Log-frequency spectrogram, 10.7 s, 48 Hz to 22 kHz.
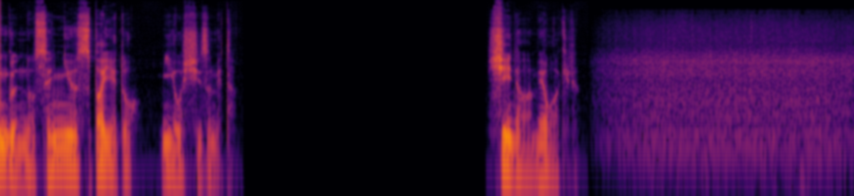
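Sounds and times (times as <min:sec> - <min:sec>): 
speech: 0:00.0 - 0:03.0, 0:06.1 - 0:07.2
steady rain pouring down outside: 0:07.4 - 0:10.6.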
